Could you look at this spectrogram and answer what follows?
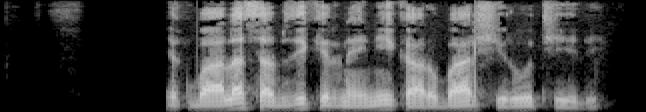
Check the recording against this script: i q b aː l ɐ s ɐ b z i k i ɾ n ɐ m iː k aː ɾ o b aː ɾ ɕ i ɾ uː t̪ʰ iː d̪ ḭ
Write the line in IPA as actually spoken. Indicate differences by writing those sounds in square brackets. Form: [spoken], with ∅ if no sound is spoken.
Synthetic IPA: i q b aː l ɐ s ɐ b z i k i ɾ n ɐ [n] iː k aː ɾ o b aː ɾ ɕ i ɾ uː t̪ʰ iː d̪ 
